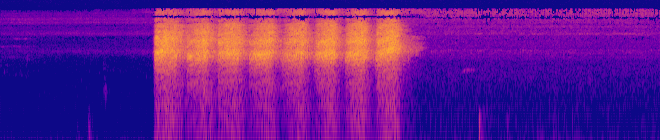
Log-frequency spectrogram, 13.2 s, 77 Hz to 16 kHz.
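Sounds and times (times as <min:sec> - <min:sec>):
eclectus parrot rasping screeches: 0:03.1 - 0:08.4.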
